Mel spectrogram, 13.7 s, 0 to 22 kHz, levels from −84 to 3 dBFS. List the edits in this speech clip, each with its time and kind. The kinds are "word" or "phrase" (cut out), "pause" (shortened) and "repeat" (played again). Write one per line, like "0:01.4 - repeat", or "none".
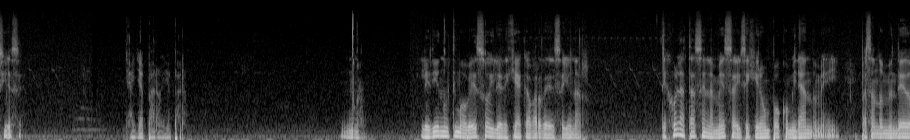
none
